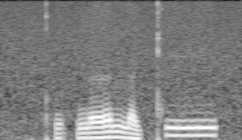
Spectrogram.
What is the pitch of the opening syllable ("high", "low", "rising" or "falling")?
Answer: low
